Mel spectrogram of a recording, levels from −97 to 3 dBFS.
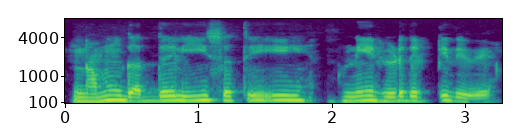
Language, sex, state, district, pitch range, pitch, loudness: Kannada, male, Karnataka, Shimoga, 140-165 Hz, 150 Hz, -13 LUFS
